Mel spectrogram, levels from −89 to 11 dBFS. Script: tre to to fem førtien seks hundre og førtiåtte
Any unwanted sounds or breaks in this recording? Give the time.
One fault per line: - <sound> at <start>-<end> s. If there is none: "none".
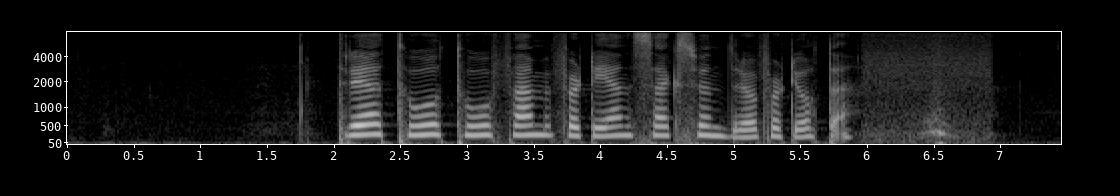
- whoosh at 6.4-6.7 s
